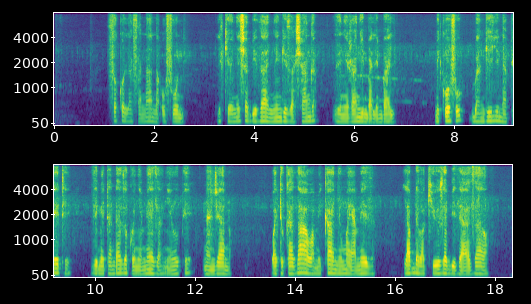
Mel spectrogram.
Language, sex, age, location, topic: Swahili, male, 50+, Nairobi, finance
